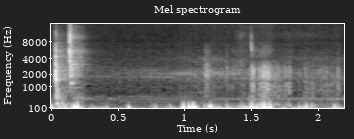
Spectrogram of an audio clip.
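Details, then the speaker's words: Miele W2839 built-in washing machine in service test mode, component test m24 P2/P3 filling detergent drawer compartments; soft irregular ticks and clicks over a faint hum as the selector routes water; normal detergent drawer selector ticking. "bakın deterjanlık tıkır tıkır ses gelmeye başladı su istiyor P3 tekrar ses geliyor deterjanlık"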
